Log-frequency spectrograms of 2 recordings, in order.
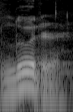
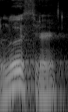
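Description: First: The middle consonant is a plain t sound. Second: The middle consonant is a th sound. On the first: This is the name's ordinary German form. "His name in German was Luther, L-U-T-T-E-R or L-U-D-D-E-R" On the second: This form puns on the Greek word for freedom. "He pronounced it L-U-T-H-E-R or Luther, punning on the word for freedom"

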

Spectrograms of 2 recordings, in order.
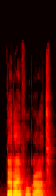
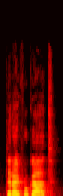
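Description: Both takes have the same delivery.

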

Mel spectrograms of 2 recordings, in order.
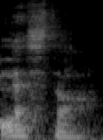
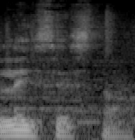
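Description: First: Several spelled letters are dropped from the word. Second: Every spelled letter is sounded in the word. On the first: This is how British people say it. "They call it Leicester. Where did the first E, I, and C go to?" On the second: This is how the spelling suggests it. "they don't pronounce it Leicester"

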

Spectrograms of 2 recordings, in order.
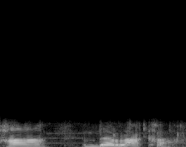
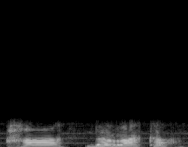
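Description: Both takes have the same delivery.

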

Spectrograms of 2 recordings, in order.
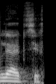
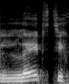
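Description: First: The first syllable is said with 'yai'. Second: The first syllable is said with 'ei'. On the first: This follows the newer rule for German diphthongs. The speaker calls it wrong. "а не Лейпциг" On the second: This is the traditional established form. The speaker calls it right. "Лейпциг мусить бути саме"

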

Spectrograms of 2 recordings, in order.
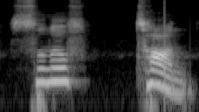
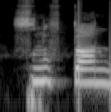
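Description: First: The ending starts with a hard t sound. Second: The ending starts with a soft d sound. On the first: The speaker calls it right. "Buradaki F sert ünsüz sesi D'yi kendisine benzetmiş ve sertleştirmiş, T yapmış" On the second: The speaker calls it wrong. "Sınıftan demiyoruz"

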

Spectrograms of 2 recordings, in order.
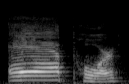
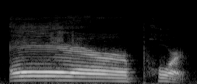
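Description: First: The R sound after air is weak. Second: The R sound after air is strong. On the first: The speaker calls it wrong. "It's not airport" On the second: The speaker calls it right. "like that with a strong R sound"

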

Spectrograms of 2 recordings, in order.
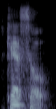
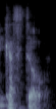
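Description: First: The T is silent. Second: The T is pronounced. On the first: The speaker calls it right. "We don't pronounce the middle one" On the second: The speaker calls it wrong. "don't say castle"

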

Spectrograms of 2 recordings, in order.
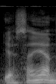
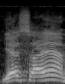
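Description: First: It is said at a quieter level. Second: It is said at a louder level.

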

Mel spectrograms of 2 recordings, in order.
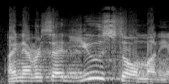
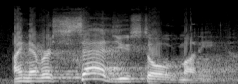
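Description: First: The stress is on "you". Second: The stress is on "said".

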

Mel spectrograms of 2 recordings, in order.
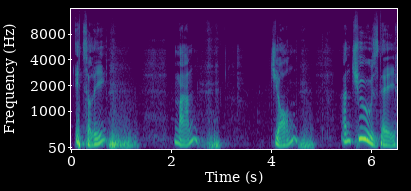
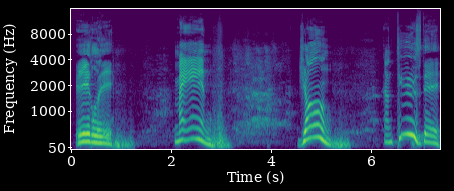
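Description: First: The words are said in a British accent. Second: The words are said in an American accent. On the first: The speaker calls it wrong. "my first attempt" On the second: The speaker calls it right. "I think I really nailed it the next time"

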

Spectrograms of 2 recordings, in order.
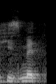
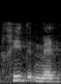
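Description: First: The middle consonant is pronounced as z. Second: The middle consonant is pronounced as d. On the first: This is how the word is normally pronounced. "ama biz telaffuzu hizmet diye zikrediyoruz" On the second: This reading follows the written letters. "Hidmet şeklinde"

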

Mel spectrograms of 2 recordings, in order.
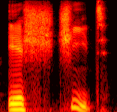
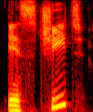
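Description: First: The word begins with an 'ish' sound. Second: The word begins with an 'ess' sound. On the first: "or an ish at the beginning" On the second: "You can pronounce it with an is or an ish at the beginning"

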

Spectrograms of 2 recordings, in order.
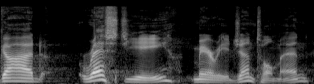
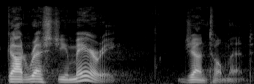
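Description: First: It runs on without a pause before gentlemen. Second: There is a pause before gentlemen.

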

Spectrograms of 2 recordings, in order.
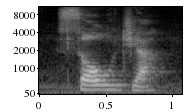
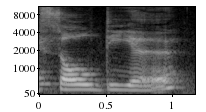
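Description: First: The middle has a J sound. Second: The middle has a plain D sound, as spelled. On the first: The speaker calls it right. "It's almost like there's a J" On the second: The speaker calls it wrong. "We don't say soldier, even though it's spelled that way"

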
